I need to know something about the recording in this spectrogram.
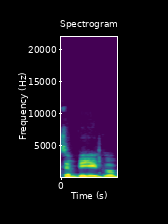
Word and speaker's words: Tobago: And pronounced Tobago by the Tobagonians, yeah.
